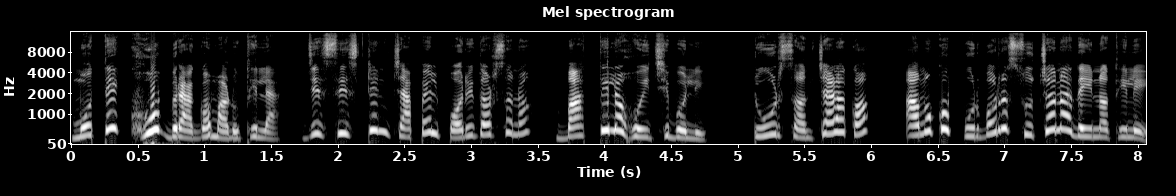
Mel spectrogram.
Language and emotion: Odia, angry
